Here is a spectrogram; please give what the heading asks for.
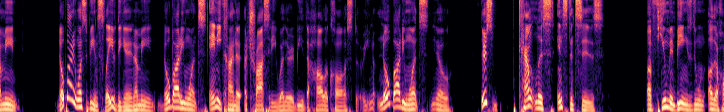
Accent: New York, United States; So, like being a like, for example, an inner city kid. Growing up in New York, I see neighborhoods still segregated.

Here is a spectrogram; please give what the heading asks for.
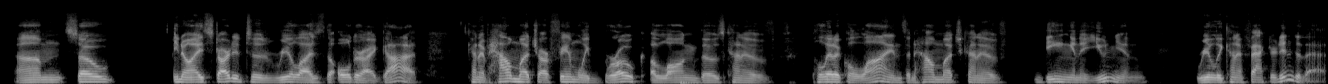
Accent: Southern California, United States; I'm originally from Southern California. Um, I've mentioned this on the show a lot of times that I grew up very Catholic and very conservative

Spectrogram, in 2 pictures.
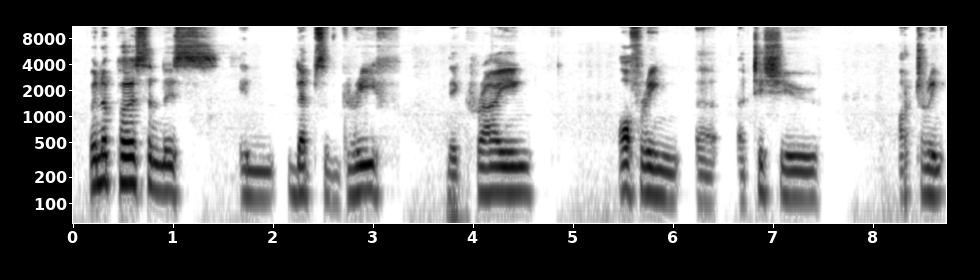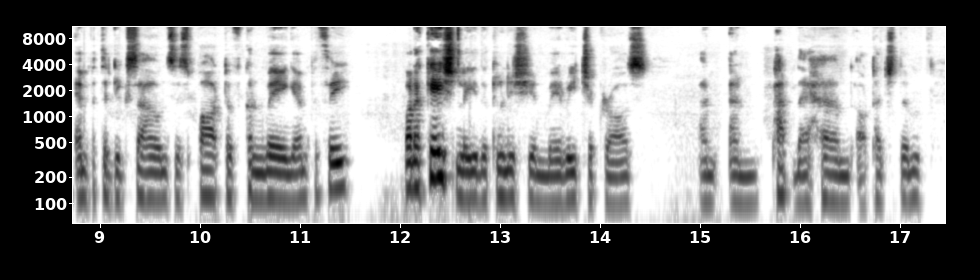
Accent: Chennai, Tamil Nadu, India; now in Manchester, United Kingdom; Chennai, where I'm originally from

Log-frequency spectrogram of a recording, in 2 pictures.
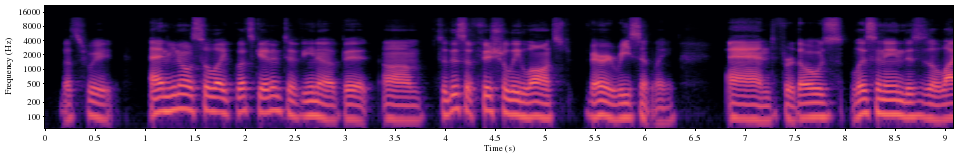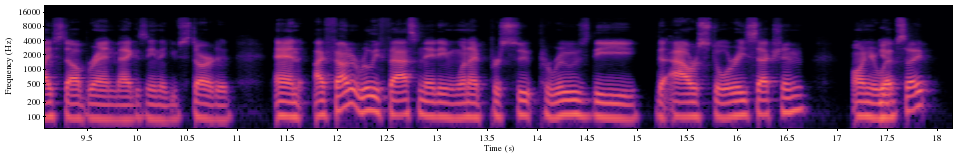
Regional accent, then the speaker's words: Ottawa, Ontario, Canada; i grew up in a very white community in ottawa

